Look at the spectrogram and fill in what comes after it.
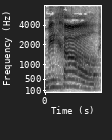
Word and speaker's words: Michal: Michael is, how do you say her name? – Michal. – I've always said Michael.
